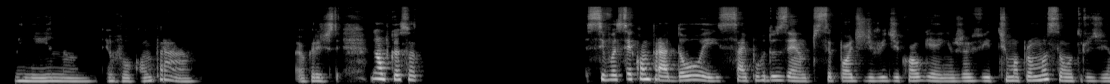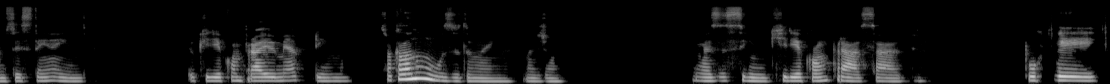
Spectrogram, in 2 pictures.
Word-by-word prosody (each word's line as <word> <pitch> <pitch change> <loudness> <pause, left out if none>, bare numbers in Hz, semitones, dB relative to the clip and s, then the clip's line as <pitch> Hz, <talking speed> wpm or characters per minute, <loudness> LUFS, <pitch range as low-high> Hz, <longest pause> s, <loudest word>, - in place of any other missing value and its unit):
Menina, 155 -1 -2 0.3
eu 155 - -5
vou 150 -1 -6
comprar. 155 -2 -5 1.0
Eu - - -6
acredito 155 0 -3 0.3
não, 260 -1 +8
porque 250 -3 +2
eu - - +4
só 215 -1 -1 1.7
Se 230 - +3
você 220 +2 +3
comprar 240 -7 +5
2, 180 -3 +1
sai 170 -2 0
por 185 +2 -6
200, 180 -5 0
você 175 - 0
pode 160 -1 -1
dividir 165 0 -3
com 165 - -2
alguém. 165 -3 -1
Eu 150 - -3
já 160 +2 -3
vi, 165 0 -2
tinha 175 +2 -3
uma 170 - -1
promoção 190 +2 +1
outro 165 0 -5
dia, 155 -1 -6
não 150 - -4
sei 155 +2 -5
se 155 +1 -7
tem 170 0 -5
ainda. 150 -4 -6 1.0
Eu 165 - -10
queria 165 -1 -1
comprar, 170 -1 0
eu 170 - +2
e 170 - +1
minha 175 +2 -3 0.2
prima, 160 0 -6 0.3
só 195 - -6
que 230 - +3
ela 240 +1 +11
não 265 -4 +9
usa 160 -4 -5
também, 145 -2 -5
não 150 - -8
adianta. 145 -1 -7 1.3
Mas, 165 -1 -3
assim, 165 -2 -2
queria 165 +2 0
comprar, 170 -1 0
sabe, 150 -1 -4 1.2
porque 180 -1 +4
165 Hz, 150 wpm, -24 LUFS, 155-180 Hz, 1.7 s, ela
